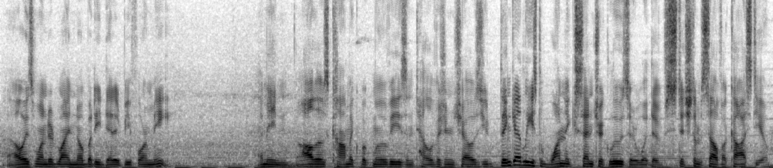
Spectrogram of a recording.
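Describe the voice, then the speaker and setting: A man's voice: on the low side, steady tone, normal speed, a little hiss or hum, lightly acted. A man playing a wry, self-deprecating ordinary teenage boy who narrates his superhero story in a comic dub, confiding and sardonic.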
